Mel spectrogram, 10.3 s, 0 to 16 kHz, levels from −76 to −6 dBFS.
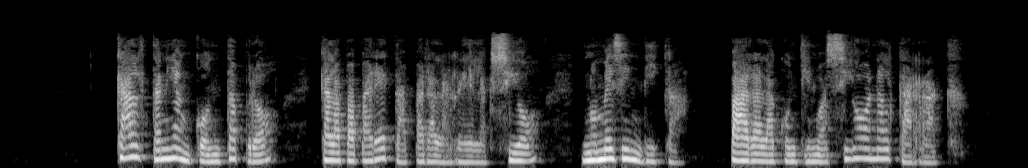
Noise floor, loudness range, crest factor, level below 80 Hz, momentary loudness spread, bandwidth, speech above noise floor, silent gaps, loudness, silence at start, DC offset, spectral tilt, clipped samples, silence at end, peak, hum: -73 dBFS; 3 LU; 20 dB; -58 dBFS; 13 LU; 7.8 kHz; 54 dB; none; -20 LUFS; 1.15 s; under 0.1%; -6 dB/octave; under 0.1%; 0.65 s; -2 dBFS; none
